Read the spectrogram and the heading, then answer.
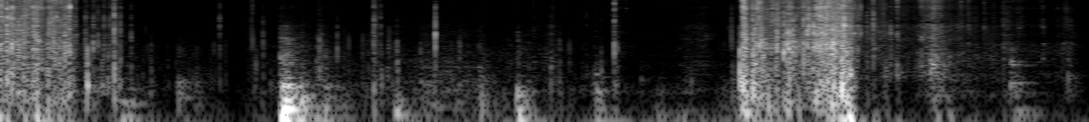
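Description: A fire crackles in a hearth with irregular snaps and pops, swelling into louder, dense bursts of crackling now and then before settling back to sparse, quieter ticks. No one speaks.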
